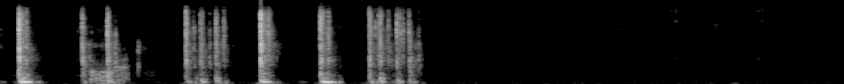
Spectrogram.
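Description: Computer keyboard typing: a quick run of keystrokes for about four seconds that stops about halfway through.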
